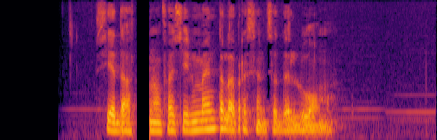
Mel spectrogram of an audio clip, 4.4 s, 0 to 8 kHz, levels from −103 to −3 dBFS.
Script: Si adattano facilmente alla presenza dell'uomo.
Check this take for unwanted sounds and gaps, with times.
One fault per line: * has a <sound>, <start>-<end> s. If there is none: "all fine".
* has a dropout, 1.4-1.5 s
